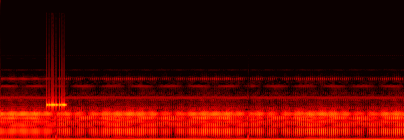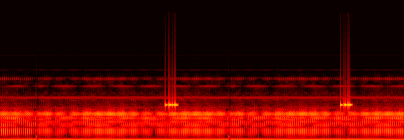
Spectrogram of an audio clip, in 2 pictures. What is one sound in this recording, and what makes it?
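Short electronic blips chirp in quick bursts.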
